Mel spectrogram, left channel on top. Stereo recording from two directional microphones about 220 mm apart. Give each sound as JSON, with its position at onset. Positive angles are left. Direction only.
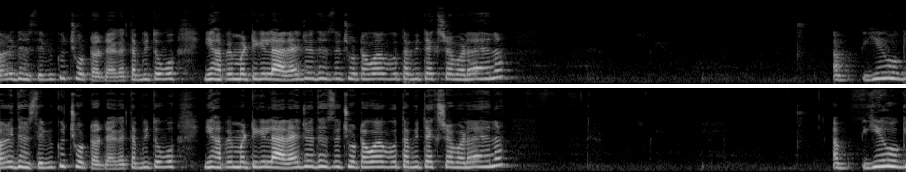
{"t": 0.0, "sound": "speech", "side_deg": -40}
{"t": 8.3, "sound": "speech", "side_deg": -45}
